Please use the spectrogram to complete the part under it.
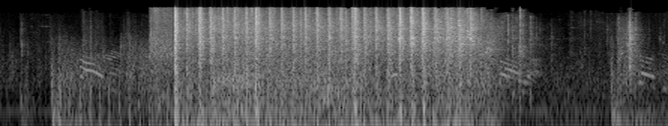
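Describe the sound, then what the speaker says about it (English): Rapid gunfire from a Wingman pistol in the video game Apex Legends, a loud dense run of shots up close that lasts several seconds before easing off, with game sounds around it. "I hear people shooting a wingman at me"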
